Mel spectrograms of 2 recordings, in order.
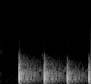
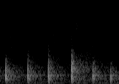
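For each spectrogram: First: Four evenly spaced knuckle taps give a dull, low-mid boomy knock: hollow plasterboard with an air gap behind. Second: Six short, dull knuckle taps in the mid range, dying almost at once: a solid spot on plasterboard.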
